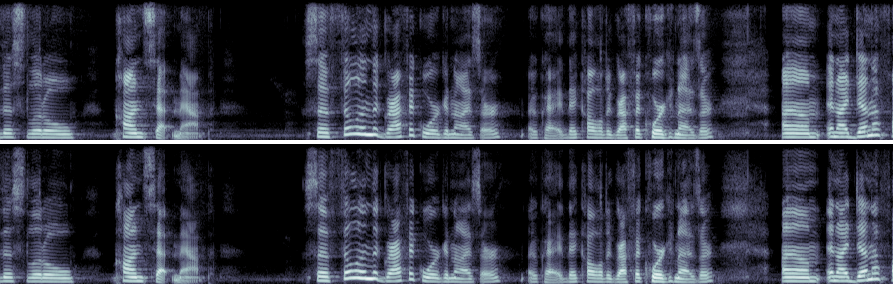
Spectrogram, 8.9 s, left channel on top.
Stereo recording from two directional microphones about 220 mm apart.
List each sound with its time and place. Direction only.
0.0 s speech: 25° right (ahead or behind)
3.1 s speech: 20° right (ahead or behind)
